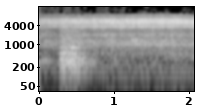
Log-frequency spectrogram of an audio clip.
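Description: Rain sound effect: a steady hiss of falling rain, with a brief lower swell just after the start.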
